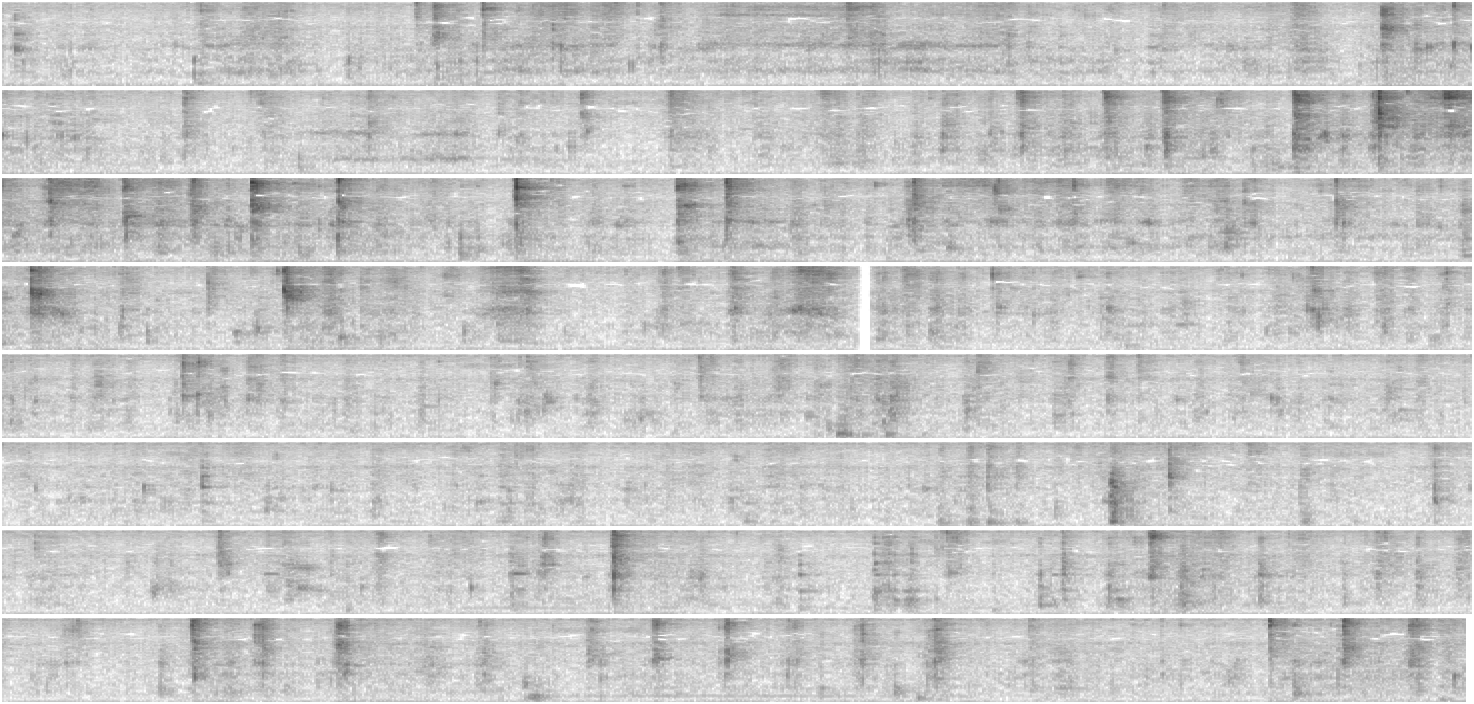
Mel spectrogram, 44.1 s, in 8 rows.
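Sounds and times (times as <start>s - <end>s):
low steady hum: 0.0s - 44.0s
people chewing and lip smacking: 0.0s - 44.0s.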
